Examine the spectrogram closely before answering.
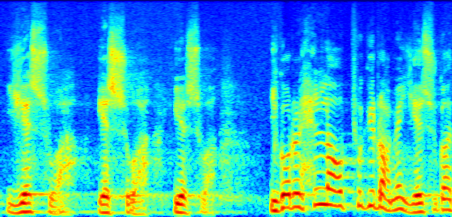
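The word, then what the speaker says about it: ישוע: 근데 이거를 히브리어로 발음하면 예수아.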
